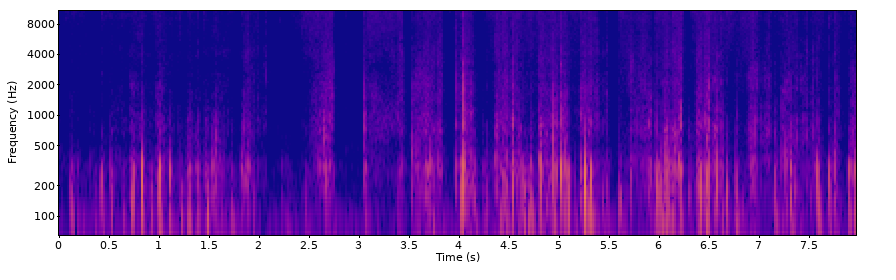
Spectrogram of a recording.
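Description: Fingertips tap the side edge and lid of a closed, rigid white paperboard gift box, making quick, soft, dull taps. The taps come in irregular bursts with short pauses in between. Each one is low and hollow and dies away almost instantly.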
